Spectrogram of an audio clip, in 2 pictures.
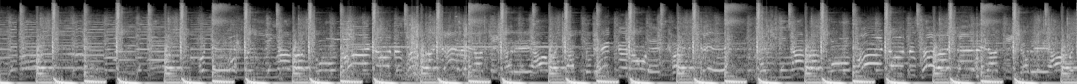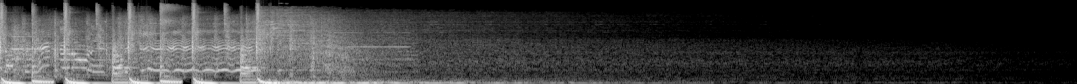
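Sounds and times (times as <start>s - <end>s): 
Punjabi DJ remix song: 0.0s - 15.4s.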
